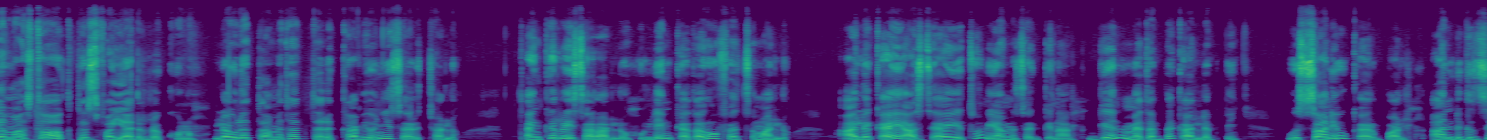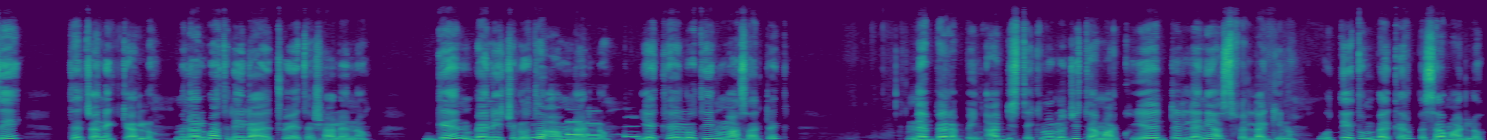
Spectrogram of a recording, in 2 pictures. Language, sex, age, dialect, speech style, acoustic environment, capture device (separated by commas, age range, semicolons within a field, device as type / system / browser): Amharic, female, 25-34, Ethiopia - Addis Ababa, happy; relaxed; focused; excited, silence, mobile / Linux / Chrome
